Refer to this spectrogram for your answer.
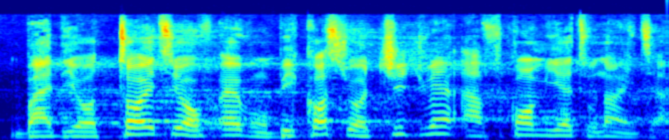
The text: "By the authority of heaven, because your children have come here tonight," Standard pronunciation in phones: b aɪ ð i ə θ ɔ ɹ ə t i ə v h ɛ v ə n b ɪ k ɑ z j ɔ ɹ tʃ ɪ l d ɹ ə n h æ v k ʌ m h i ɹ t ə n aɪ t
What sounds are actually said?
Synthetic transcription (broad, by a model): b aɪ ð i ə t ɔ ɹ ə t i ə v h ɛ v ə n b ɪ k ɑ s j ɔ tʃ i d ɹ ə n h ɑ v k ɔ m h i t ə n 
